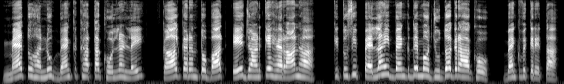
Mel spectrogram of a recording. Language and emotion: Punjabi, surprised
